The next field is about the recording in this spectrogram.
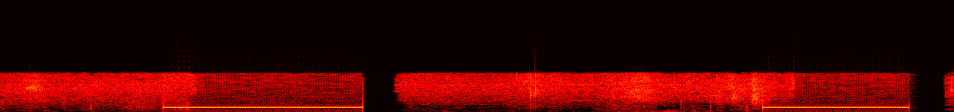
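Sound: telephone ringing tone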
